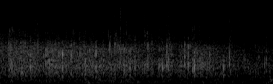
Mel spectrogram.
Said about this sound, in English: And all God's people said, yes, you can clap too. Amen.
